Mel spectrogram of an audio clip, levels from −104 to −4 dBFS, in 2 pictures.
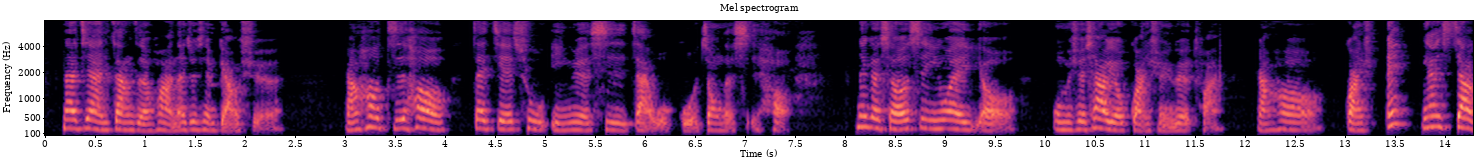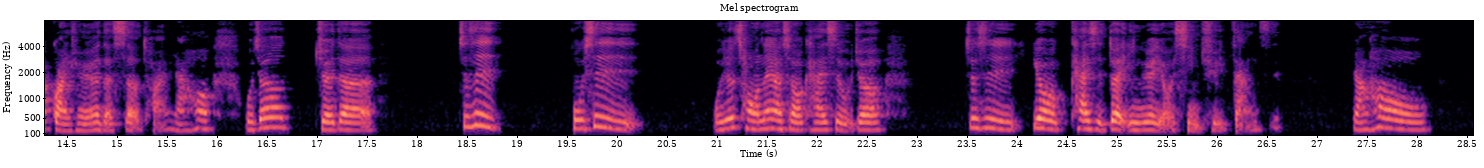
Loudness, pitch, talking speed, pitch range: -35 LUFS, 210 Hz, 210 characters per minute, 195-240 Hz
